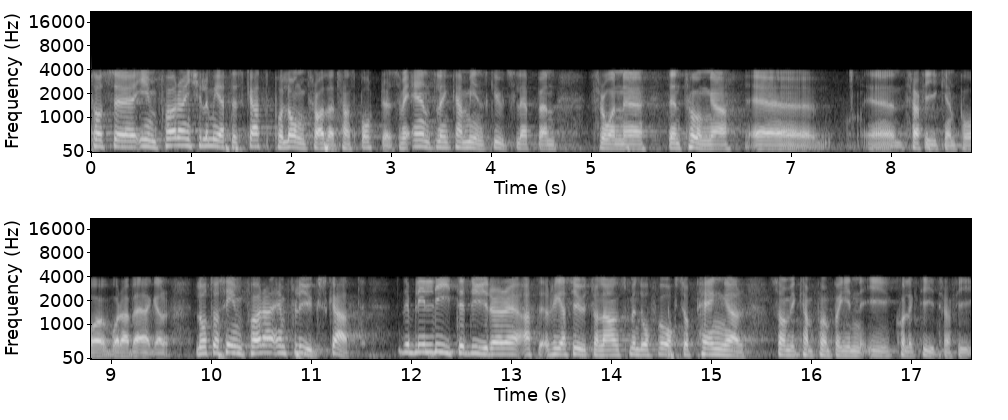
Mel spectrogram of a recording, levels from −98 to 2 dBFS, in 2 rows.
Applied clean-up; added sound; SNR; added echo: none; none; none; none.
